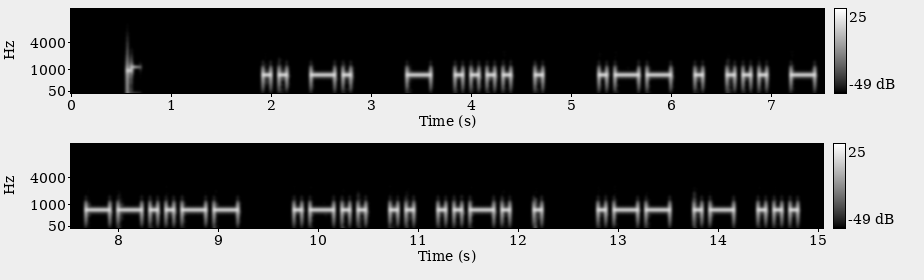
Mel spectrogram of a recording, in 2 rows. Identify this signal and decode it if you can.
Morse code, heard as a keyed tone, about 15 wpm, 700 Hz. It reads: IN THE WEST, LIFE WAS
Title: Sentences from Top 1000 Words - Review Part 2 - 15wpm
